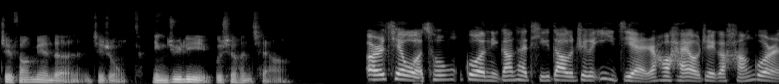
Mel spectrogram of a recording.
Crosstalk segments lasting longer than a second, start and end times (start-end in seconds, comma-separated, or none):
none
